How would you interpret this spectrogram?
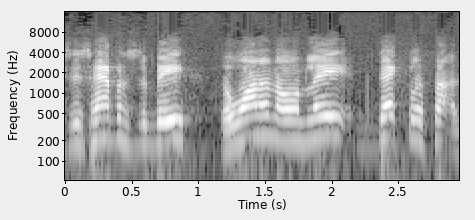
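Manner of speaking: ordinary talk, nothing marked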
